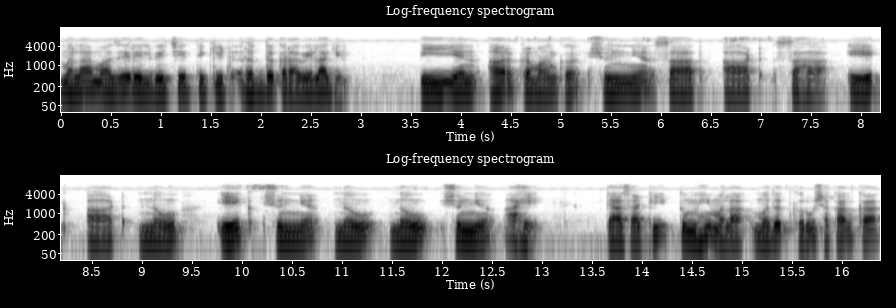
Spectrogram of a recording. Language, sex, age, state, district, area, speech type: Marathi, male, 30-45, Maharashtra, Osmanabad, rural, read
